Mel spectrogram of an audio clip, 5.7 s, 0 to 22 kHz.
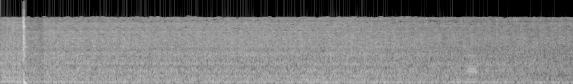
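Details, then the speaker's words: Mazda 1300 5-speed, 1991 (BE 2534), idling after easy start: a click, then the AC compressor engages and the idle stays steady, quiet and even; normal idle with AC running. "อ่าเดี๋ยวจะเปิดแอร์นะครับจะได้ยินเสียงคอเทำงานนะ"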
